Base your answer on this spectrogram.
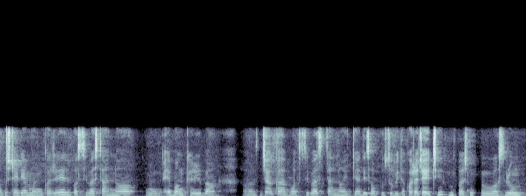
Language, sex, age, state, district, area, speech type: Odia, female, 18-30, Odisha, Koraput, urban, spontaneous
